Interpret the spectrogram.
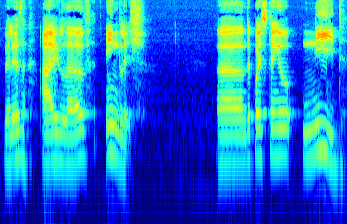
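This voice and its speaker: A man teaching English to Portuguese speakers in an online lesson, speaking slowly and repeating each word and example for learners. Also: on the high side, fairly bright tone. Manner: slow and deliberate, repeating and spelling out words for learners.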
